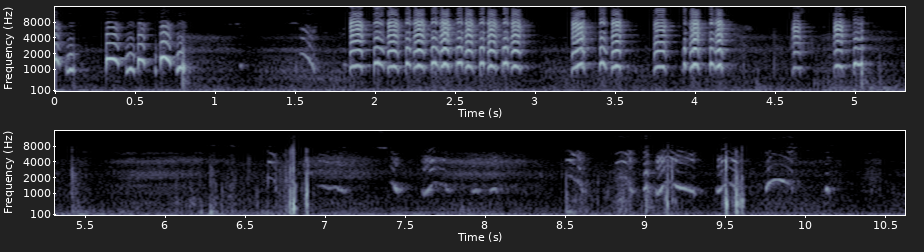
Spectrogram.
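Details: Seven-week-old male Pomsky puppy, ivory white, squeaking loudly in quick rapid series of high, harmonic yelps, then softer scattered whimpers and a single sharp knock.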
